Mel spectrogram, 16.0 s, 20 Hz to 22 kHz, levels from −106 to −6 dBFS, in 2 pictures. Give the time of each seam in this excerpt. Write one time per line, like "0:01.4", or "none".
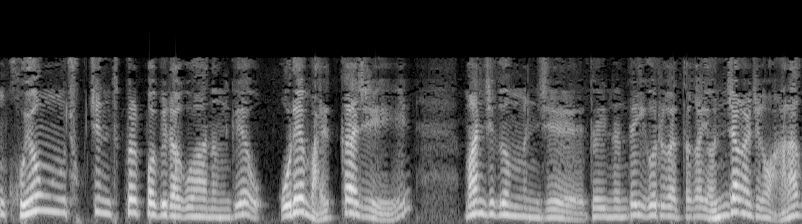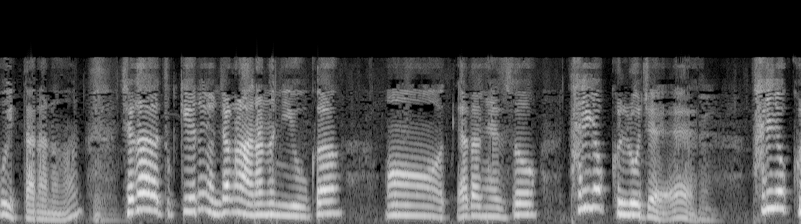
0:12.5

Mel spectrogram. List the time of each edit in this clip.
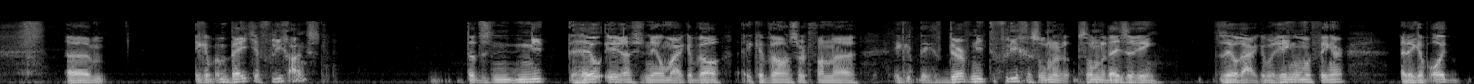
0:07.3

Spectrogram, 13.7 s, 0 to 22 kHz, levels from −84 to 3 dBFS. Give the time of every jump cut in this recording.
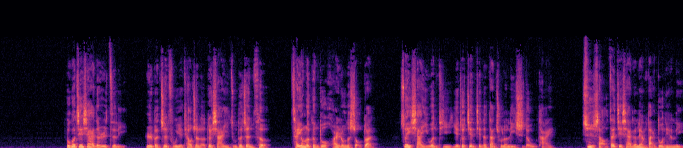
none

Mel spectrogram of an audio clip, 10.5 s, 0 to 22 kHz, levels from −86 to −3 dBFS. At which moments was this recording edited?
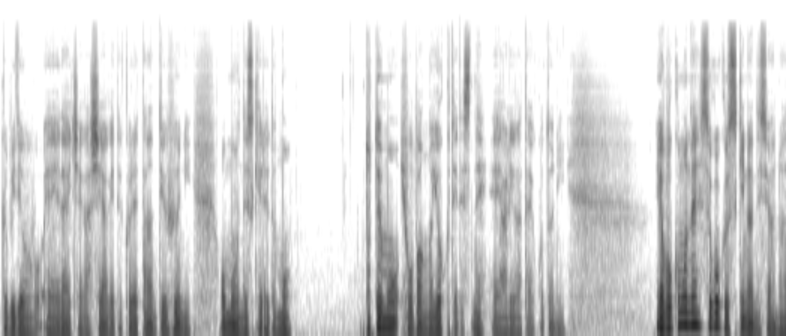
0:01.9
0:05.3

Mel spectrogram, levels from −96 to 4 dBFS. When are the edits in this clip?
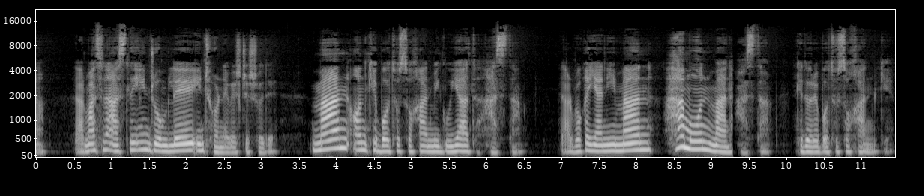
0:09.3

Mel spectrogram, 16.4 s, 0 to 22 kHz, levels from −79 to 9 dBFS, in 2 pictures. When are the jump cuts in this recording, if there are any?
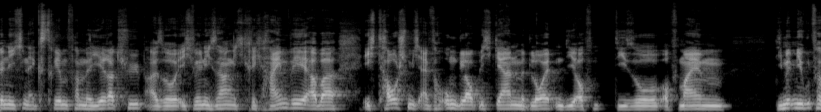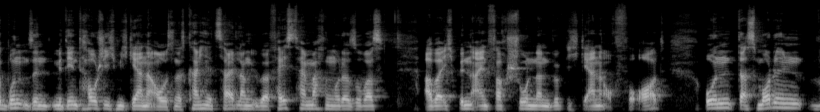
0:01.4

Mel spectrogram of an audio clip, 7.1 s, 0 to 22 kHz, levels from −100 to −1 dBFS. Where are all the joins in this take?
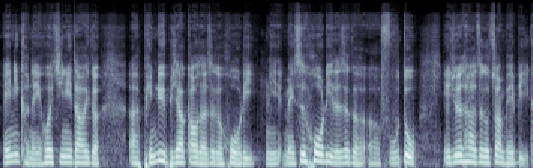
0:03.5

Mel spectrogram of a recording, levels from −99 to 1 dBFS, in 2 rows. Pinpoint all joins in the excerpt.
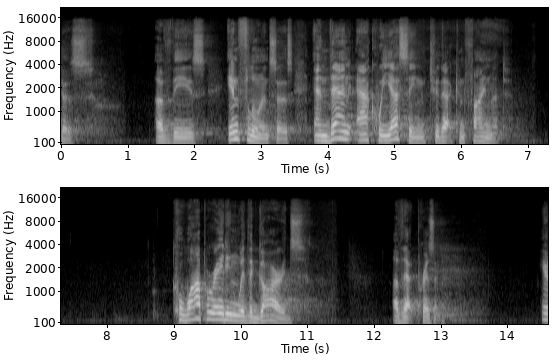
none

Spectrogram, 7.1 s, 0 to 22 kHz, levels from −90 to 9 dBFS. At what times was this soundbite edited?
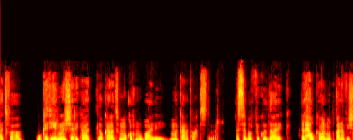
0:05.9

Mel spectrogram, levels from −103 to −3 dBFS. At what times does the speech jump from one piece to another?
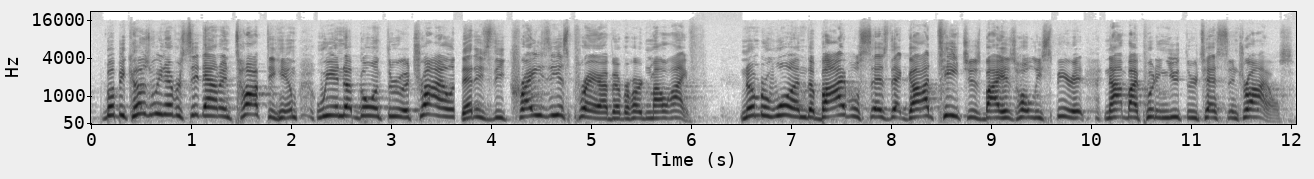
0:03.6

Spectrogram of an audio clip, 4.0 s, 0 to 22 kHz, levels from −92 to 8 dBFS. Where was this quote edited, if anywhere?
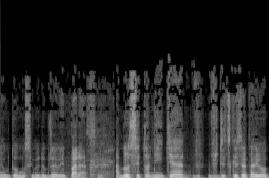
0:01.7

